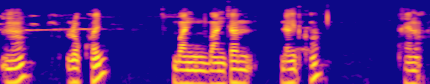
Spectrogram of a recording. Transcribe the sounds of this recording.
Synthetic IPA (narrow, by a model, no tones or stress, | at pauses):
naɾɔkʰːɔj | bbaɲt͡ʃaɾ | ɖaɡit̪̚kʰɔ | t̪ʰajnaʔ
